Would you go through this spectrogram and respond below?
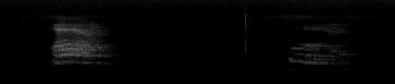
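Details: Female cat, edgy and curious, answering recorded cat calls while guarding her space; two bright, bleating meows about two and a half seconds apart, the first louder and higher, with a single sharp click between them.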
